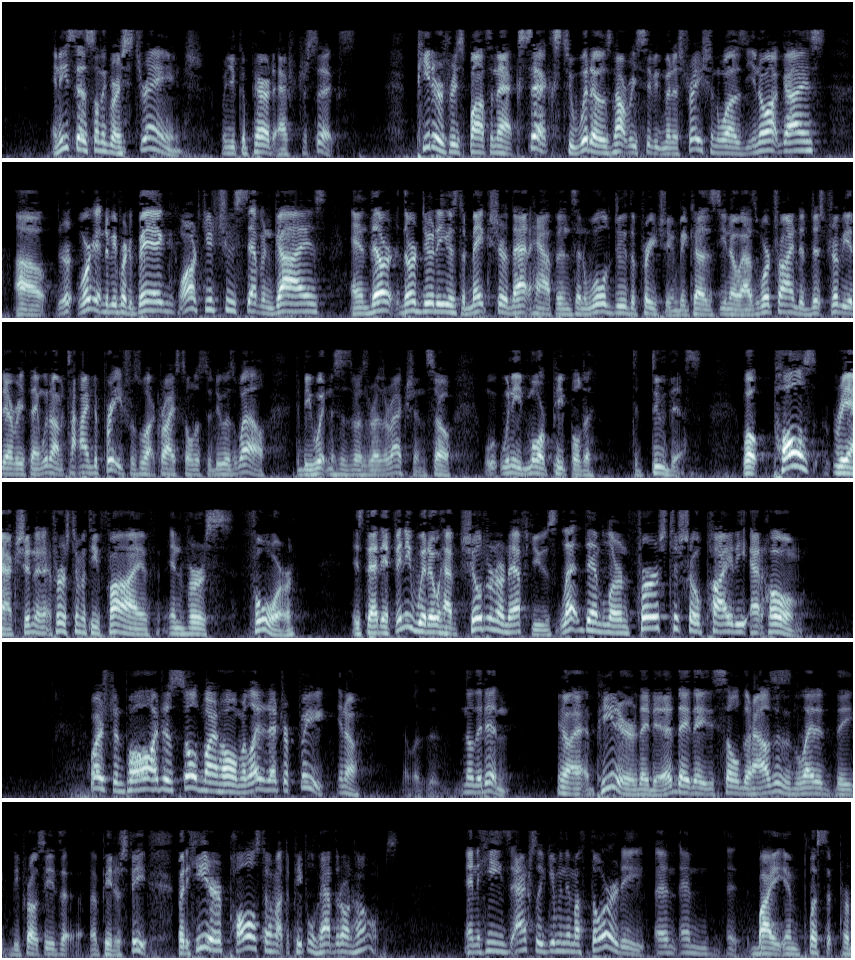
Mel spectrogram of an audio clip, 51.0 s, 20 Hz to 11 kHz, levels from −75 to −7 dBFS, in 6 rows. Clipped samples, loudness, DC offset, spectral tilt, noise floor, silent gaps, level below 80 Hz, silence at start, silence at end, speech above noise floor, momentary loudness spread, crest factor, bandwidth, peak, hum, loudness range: under 0.1%; -22 LUFS; under 0.1%; -5.5 dB/octave; -59 dBFS; none; -46 dBFS; 0.5 s; 0 s; 37 dB; 13 LU; 22 dB; 6.2 kHz; 0 dBFS; none; 7 LU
